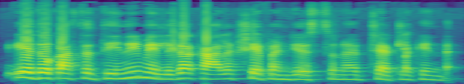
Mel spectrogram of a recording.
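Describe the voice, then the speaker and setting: This folk tale comes from a woman storyteller at a quick pace and medium pitch. Her telling is animated and casual, with rhetorical questions and the characters' lines acted out.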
